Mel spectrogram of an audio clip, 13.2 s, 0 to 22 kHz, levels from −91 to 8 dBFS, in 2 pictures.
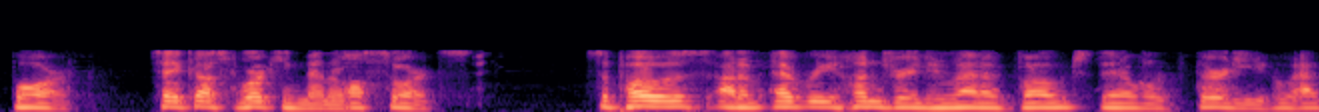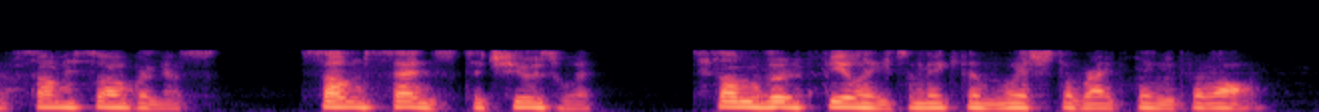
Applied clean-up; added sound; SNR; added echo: neural mask model DeepFilterNet 3.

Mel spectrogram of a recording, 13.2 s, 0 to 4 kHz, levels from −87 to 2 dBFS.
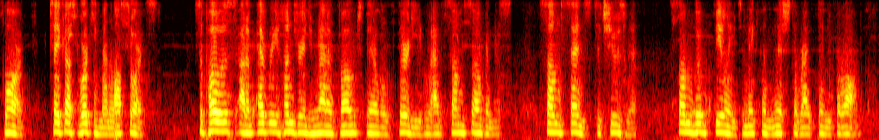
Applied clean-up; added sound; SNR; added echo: neural separator model SepFormer DNS4.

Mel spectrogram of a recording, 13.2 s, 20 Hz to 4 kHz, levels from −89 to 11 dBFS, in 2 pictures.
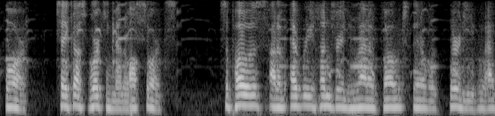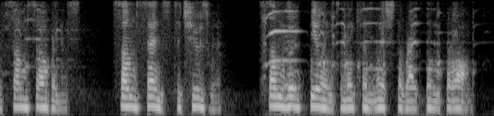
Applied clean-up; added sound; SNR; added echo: neural mask model RNNoise.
